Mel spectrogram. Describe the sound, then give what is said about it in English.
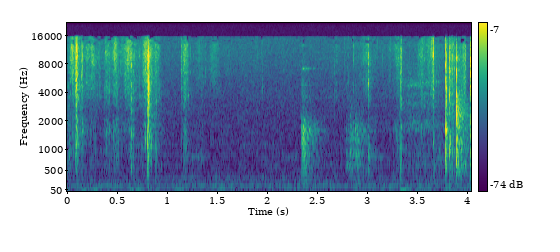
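Quiet rustling and sliding of tarot cards being pulled from a deck: a few soft scraping bursts, with a busier flurry of card handling at the end. “So let's pull a few more cards, because obviously, if the cards want to talk, let's get all of them out.”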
